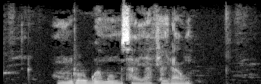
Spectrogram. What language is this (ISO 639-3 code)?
lug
